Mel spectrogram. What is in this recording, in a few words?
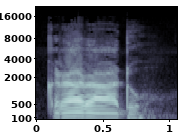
"kwra raadu", Apatani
